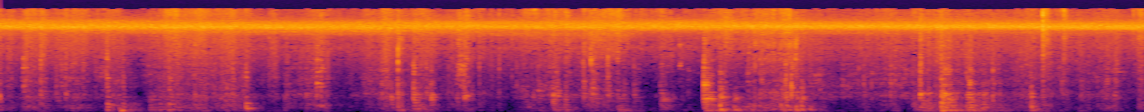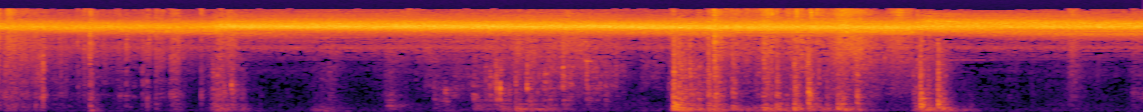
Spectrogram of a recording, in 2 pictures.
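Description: A steady high-pitched insect drone, with scattered rustling and a few knocks, the loudest about seven seconds in and again about eighteen to twenty seconds in.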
